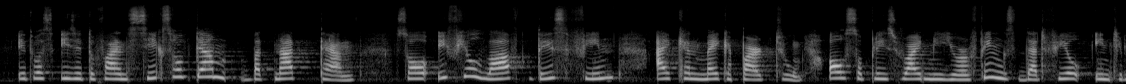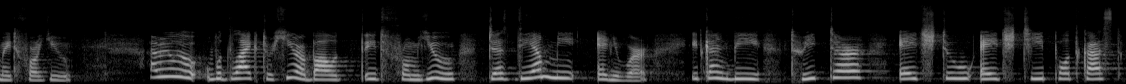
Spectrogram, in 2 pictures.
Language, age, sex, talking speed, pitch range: English, 20-39, female, 145 wpm, 230-280 Hz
